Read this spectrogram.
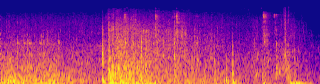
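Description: Waves splash against a ship.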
